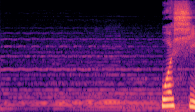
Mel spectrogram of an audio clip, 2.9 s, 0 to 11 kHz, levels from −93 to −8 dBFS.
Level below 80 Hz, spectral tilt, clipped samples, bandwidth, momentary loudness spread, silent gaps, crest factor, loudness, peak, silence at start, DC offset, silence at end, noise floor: -54 dBFS; -4 dB/octave; under 0.1%; 11 kHz; 26 LU; none; 20 dB; -21 LUFS; -8 dBFS; 0.6 s; under 0.1%; 0 s; -47 dBFS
